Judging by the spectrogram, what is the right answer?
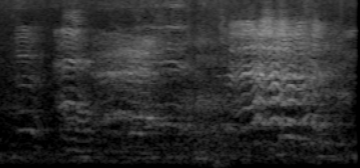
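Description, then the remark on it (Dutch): A human voice imitates sheep bleating: a few drawn-out, wavering 'maa' calls in quick succession, moderately loud, with no other sounds around them. “En allemaal schapen, maa, maa, maa.”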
